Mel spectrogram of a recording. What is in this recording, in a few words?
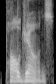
"Paul Jones", American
